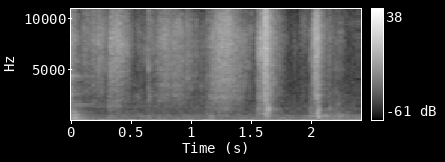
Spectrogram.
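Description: Urad dal and dried red chillies roasting in a nonstick frying pan, giving a few short, soft crackles and hisses.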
